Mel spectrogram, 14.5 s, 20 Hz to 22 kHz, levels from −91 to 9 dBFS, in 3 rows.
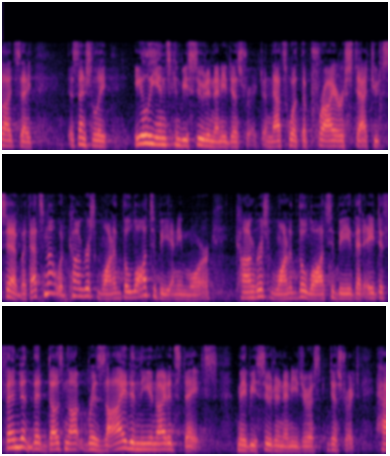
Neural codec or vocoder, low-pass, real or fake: codec, 16 kHz, 8 kbps, FunCodec, trained on LibriTTS, 25 frames a second; 7.2 kHz; fake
